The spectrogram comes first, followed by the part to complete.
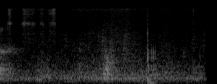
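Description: Quiet rustling and shuffling as someone gets up from a classroom desk chair, with a single low bump about one and a half seconds in.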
